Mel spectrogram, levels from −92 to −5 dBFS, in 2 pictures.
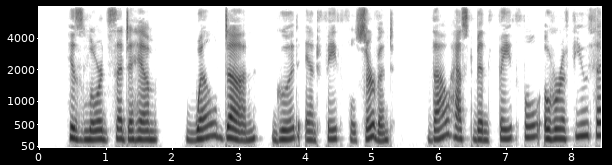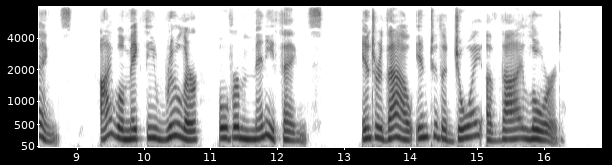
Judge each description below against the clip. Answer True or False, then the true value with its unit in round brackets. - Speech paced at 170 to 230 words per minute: False (155 wpm)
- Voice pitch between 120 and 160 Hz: False (200 Hz)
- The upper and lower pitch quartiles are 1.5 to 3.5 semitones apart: True (3.1 semitones)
